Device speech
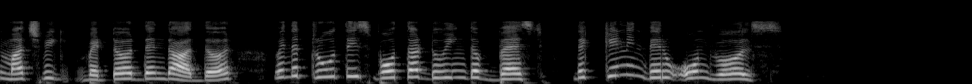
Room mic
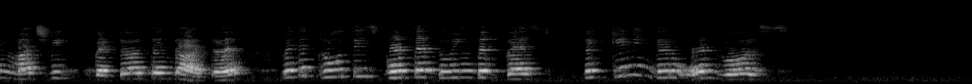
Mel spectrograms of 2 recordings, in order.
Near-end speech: none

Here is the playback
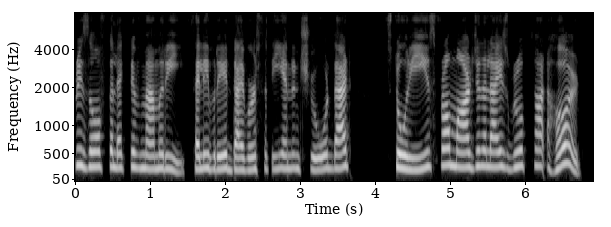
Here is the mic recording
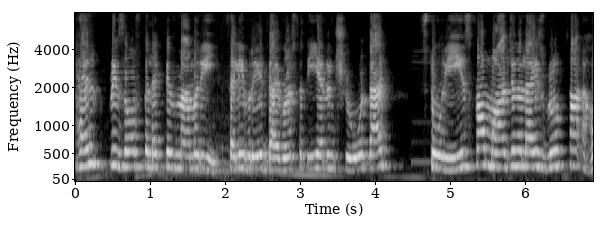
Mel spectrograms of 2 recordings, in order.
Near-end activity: none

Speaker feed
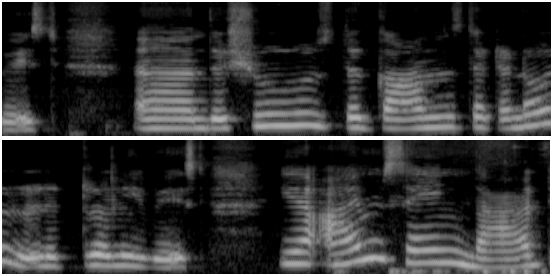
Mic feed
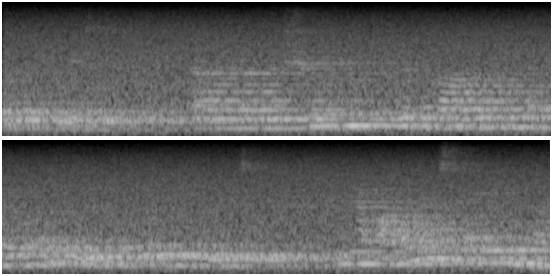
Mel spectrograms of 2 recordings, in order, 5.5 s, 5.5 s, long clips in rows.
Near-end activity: none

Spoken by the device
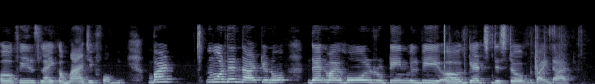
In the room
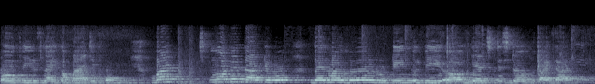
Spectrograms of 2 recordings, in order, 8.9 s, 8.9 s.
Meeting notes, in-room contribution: present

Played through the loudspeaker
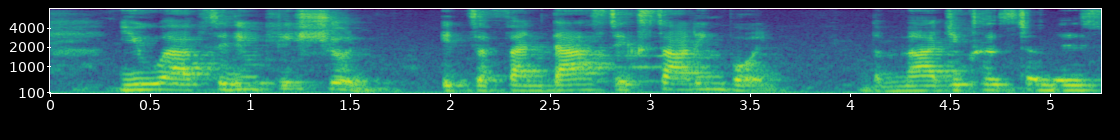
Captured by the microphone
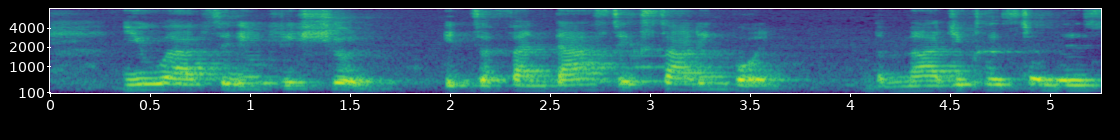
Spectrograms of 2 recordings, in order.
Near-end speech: none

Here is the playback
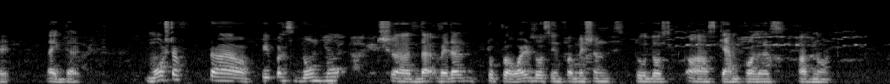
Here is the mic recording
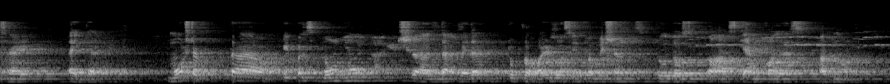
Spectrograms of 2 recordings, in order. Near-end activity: none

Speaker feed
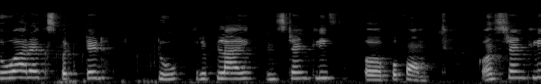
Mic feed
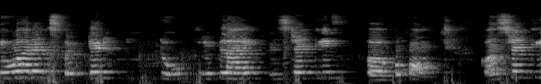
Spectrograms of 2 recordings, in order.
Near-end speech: none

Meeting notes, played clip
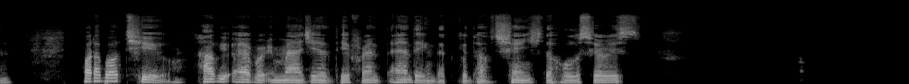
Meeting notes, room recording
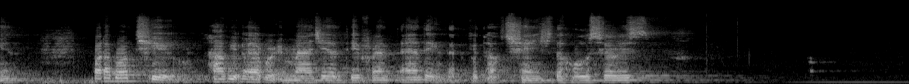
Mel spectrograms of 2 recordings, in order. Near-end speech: none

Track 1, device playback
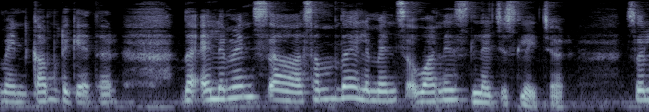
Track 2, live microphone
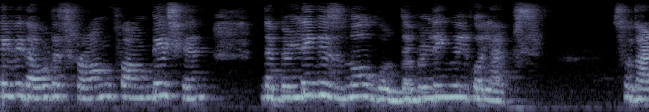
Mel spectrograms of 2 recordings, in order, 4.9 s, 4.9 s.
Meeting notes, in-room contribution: present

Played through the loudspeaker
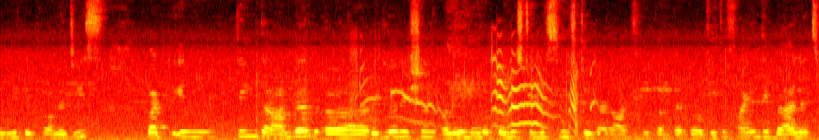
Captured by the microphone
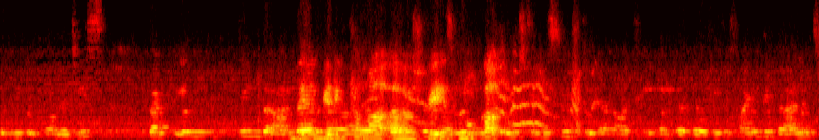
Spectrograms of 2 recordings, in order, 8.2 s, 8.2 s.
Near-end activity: present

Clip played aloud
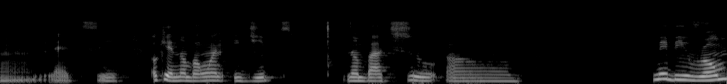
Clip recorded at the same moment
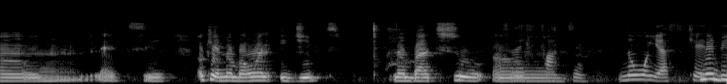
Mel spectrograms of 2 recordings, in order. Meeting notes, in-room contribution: present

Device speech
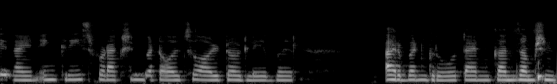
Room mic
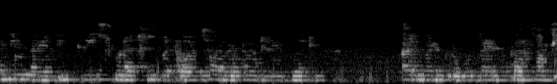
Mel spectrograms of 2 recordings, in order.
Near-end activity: none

